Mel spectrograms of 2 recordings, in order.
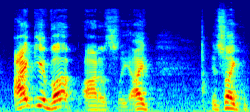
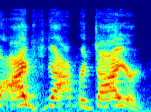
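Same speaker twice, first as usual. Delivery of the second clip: indignant protest; 5 semitones higher than usual. Retold or imitated. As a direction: protest hard that you're not retired. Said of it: "I go".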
